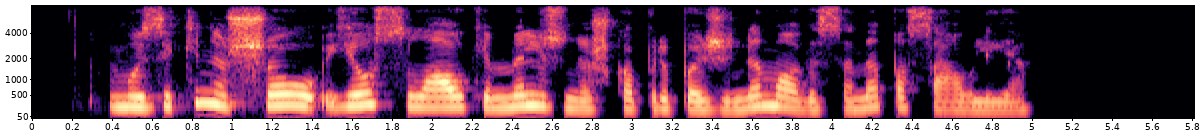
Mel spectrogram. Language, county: Lithuanian, Utena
